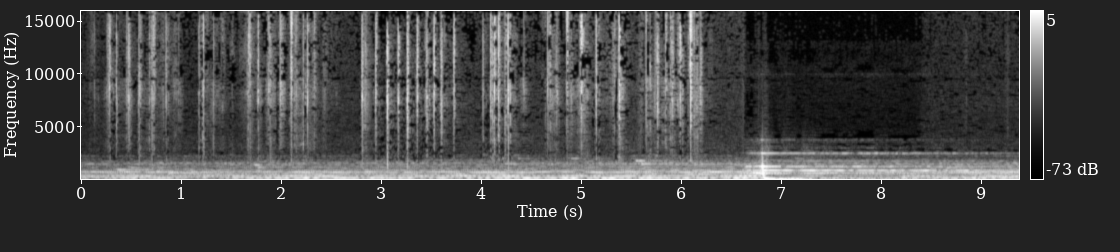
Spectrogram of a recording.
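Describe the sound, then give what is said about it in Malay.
Rapid, overlapping clatter of computer keyboards being typed on in an office, as if by several people at once, heard while waiting for the lift, over a steady low machine hum, ending with a single heavier thump. “Bunyi seperti orang sedang mengetuk papan keyboard komputer.”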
